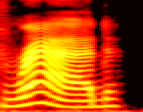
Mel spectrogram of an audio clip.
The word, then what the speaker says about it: Rad: If rad wheel sounds like rat at the end of a word, Bloomfield would have to say it is a T. Yes, but it's not. It's clearly a D, that's just pretending to be a T for a second. If you make it plural, Raider, the D comes right back.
